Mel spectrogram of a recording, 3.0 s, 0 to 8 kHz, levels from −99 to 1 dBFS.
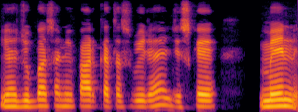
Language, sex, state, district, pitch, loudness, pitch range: Hindi, male, Bihar, Muzaffarpur, 160 Hz, -21 LUFS, 155-165 Hz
